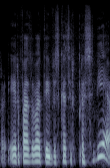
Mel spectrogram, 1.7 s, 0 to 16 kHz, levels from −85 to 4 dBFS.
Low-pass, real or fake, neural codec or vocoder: 14.4 kHz; real; none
